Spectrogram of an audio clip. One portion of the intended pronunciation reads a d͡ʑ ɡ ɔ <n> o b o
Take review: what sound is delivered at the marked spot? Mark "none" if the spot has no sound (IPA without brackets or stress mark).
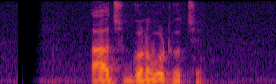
n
